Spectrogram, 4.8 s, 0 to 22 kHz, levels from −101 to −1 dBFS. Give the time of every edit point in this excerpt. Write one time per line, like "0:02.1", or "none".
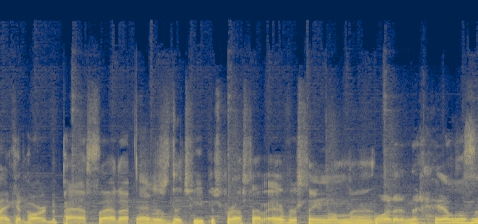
0:01.3
0:03.7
